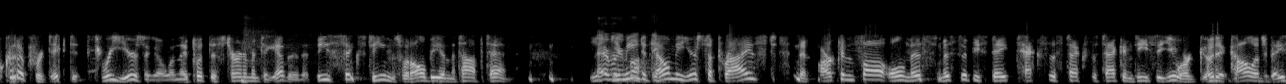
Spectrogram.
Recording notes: joins on the Modern Woodmen phone line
